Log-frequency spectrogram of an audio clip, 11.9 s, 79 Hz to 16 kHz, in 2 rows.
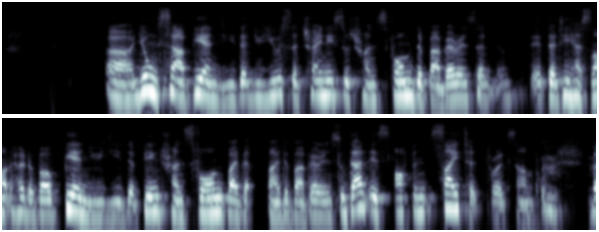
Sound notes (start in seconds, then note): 0.9 non-english; 6.5 non-english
